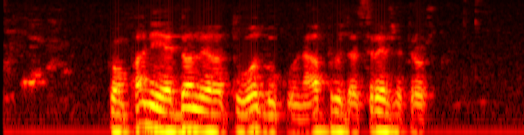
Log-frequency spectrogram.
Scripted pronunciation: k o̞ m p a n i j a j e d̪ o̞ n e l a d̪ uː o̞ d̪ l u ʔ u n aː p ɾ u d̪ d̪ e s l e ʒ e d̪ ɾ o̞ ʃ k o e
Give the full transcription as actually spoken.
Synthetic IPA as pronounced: k o̞ m p a n i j a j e d̪ o̞ n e l a t̪ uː o̞ d̪ l u k u n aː p ɾ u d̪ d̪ a s ɾ e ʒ e t̪ ɾ o̞ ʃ k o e

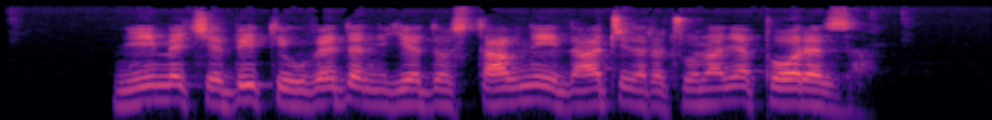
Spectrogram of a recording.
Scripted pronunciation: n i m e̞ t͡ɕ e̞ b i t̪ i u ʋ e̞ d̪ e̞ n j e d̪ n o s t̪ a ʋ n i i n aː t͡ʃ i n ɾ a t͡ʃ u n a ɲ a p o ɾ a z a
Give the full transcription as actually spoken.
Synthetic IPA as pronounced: ɲ i m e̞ t͡ɕ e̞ b i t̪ i u ʋ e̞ d̪ e̞ n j e d̪ n o s t̪ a ʋ n i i n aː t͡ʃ i n ɾ a t͡ʃ u n a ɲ a p o ɾ e z a

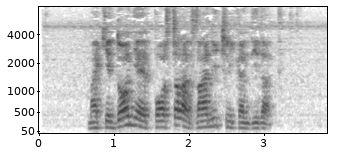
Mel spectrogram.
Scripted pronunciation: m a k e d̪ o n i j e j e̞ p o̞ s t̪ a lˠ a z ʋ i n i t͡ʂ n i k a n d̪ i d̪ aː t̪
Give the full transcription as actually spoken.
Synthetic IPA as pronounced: m a k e d̪ o n i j a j e̞ p o̞ s t̪ a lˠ a z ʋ a n i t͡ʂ n i k a n d̪ i d̪ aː t̪

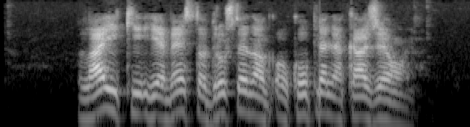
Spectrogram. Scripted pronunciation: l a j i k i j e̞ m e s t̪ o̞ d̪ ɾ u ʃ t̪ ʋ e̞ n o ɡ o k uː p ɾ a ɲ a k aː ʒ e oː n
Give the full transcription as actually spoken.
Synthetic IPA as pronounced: l a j i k i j e̞ m e s t̪ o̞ d̪ ɾ u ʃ t̪ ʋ e̞ n o ɡ o k uː p ʎ a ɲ a k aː ʒ e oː n

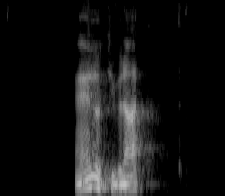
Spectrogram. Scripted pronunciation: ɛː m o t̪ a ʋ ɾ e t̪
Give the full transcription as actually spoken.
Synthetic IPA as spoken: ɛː n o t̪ i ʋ ɾ a t̪

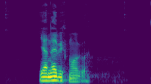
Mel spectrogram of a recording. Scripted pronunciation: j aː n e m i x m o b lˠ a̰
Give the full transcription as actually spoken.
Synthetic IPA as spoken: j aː n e b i x m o ɡ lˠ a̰

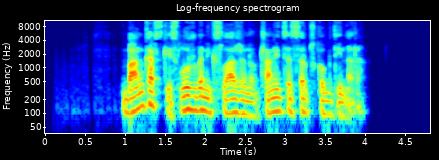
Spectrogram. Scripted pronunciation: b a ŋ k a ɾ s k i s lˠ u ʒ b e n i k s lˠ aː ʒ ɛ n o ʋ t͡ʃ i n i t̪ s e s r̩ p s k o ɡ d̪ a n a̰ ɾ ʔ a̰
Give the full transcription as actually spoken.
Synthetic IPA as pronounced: b a ŋ k a ɾ s k i s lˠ u ʒ b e n i k s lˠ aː ʒ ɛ n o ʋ t͡ʃ a n i t̪ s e s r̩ p s k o ɡ d̪ i n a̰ ɾ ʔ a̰

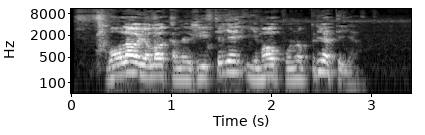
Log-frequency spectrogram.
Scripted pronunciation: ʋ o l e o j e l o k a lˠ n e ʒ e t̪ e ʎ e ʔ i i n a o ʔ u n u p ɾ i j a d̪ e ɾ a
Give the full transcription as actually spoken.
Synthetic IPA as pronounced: ʋ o l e o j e l o k a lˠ n e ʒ i t̪ e ʎ e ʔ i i m a o p u n o p ɾ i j a t̪ e ʎ a

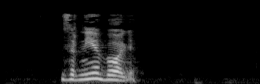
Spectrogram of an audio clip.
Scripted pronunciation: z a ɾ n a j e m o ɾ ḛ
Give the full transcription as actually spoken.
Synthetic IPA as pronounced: z a ɾ n i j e b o ʎ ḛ

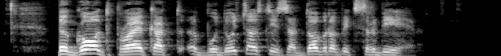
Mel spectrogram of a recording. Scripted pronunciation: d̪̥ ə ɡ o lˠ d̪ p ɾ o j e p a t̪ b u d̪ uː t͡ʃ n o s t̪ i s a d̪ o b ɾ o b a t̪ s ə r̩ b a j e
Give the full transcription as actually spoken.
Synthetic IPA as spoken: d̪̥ ə ɡ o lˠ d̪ p ɾ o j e k a t̪ b u d̪ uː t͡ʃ n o s t̪ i z a d̪ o b ɾ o b i t̪ s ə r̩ b i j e

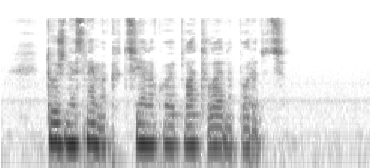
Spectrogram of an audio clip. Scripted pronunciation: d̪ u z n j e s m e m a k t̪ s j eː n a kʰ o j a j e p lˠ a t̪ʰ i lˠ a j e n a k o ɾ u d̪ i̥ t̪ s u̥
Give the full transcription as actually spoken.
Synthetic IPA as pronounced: t̪ u ʒ n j e s n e m a k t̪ s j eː n a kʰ o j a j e p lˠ a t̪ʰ i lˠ a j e n a p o ɾ o d̪ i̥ t̪ s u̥

